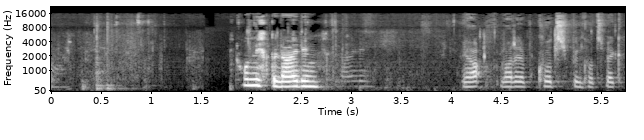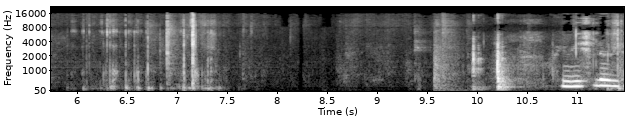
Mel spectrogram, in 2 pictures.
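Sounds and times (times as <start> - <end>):
clattering and handling noises: 0.2 - 1.9, 5.9 - 7.9, 8.7 - 11.4
speech: 1.9 - 2.9, 4.1 - 5.8, 10.8 - 11.4.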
